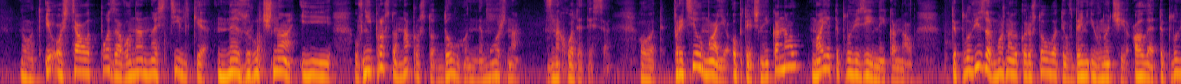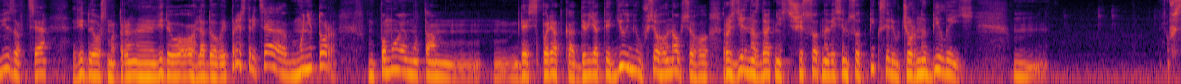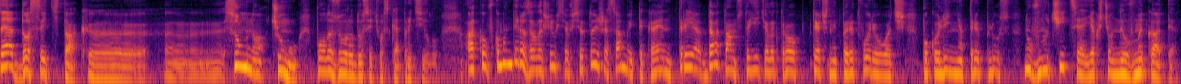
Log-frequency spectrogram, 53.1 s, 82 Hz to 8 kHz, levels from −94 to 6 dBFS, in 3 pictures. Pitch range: 130-160 Hz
